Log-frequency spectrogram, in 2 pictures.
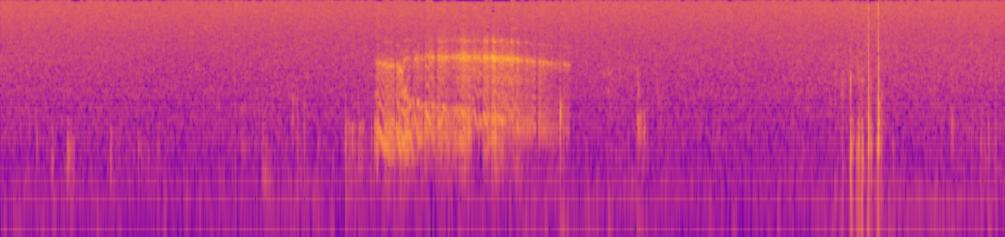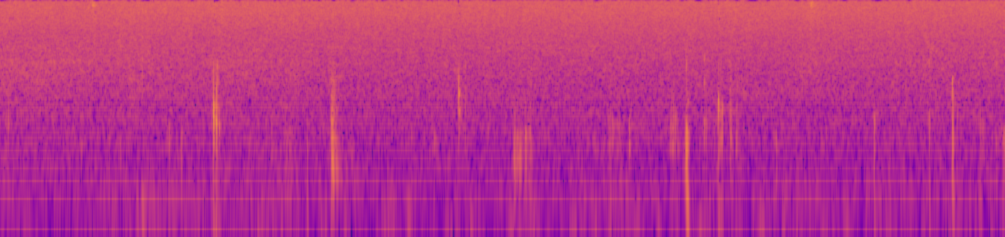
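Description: A longer low growl, then scattered soft gurgles and clicks over faint hiss; ordinary stomach growling.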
